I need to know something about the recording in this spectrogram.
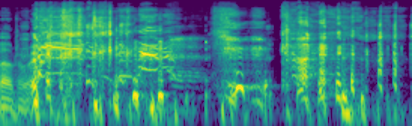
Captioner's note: all laughing; laughing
